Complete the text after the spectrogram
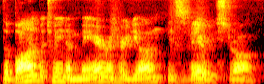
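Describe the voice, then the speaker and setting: A man's voice: fairly low pitch, expressive, measured pace, mellow. Guy doing a bookish careful kid from a storybook, earnest n hesitant, roomy sound. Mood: earnest, uneasy. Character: cautious, bookish young boy wanting to seem brave.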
